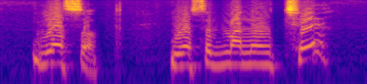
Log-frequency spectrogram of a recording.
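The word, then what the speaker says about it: 여섯: Year জন্য আমরা নিলাম হচ্ছে প্রথমে ইয়ং থাকলে উচ্চারণ হবে না, তাই আমরা নিলাম হচ্ছে ইয়। আর এখানে আছে সিয়ত, সিয়তের স নিলাম, আর নিচে আরেকটা সিয়ত আছে, তাই আমরা একটা ত নিলাম, তাই উচ্চারণ হবে ইয়সত।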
